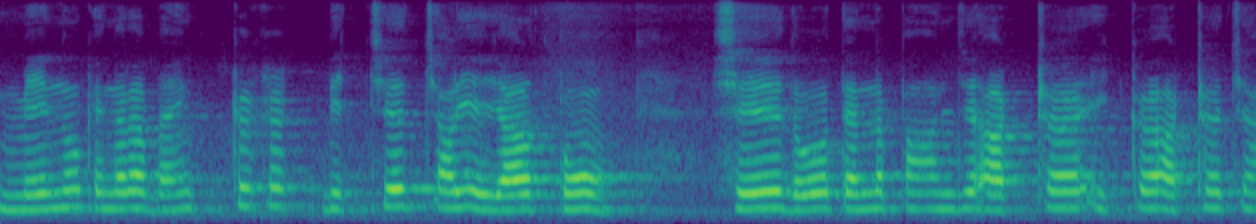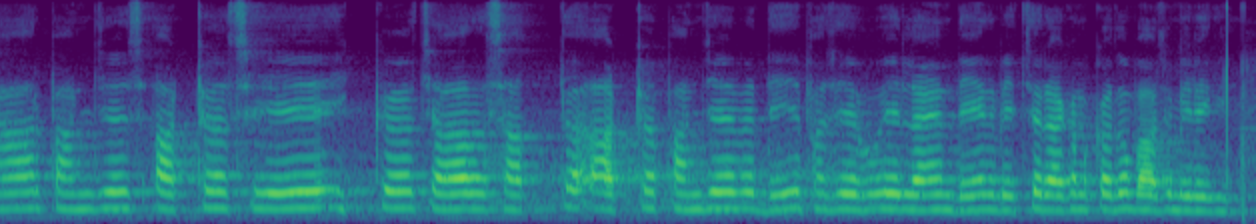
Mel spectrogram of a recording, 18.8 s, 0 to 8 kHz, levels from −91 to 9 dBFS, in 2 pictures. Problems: background sounds at intervals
